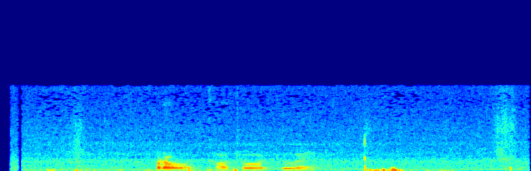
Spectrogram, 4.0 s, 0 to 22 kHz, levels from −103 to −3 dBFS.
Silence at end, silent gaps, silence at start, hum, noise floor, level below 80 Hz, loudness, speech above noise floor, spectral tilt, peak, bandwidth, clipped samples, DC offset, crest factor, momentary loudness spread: 0 s; none; 0.1 s; none; -50 dBFS; -58 dBFS; -31 LUFS; 22 dB; -7.5 dB/octave; -10 dBFS; 11.5 kHz; under 0.1%; under 0.1%; 24 dB; 23 LU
